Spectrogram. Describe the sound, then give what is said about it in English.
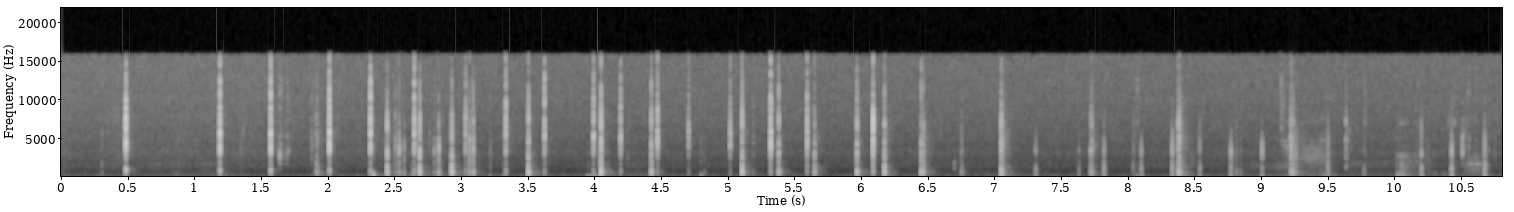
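Rapid, irregular tapping on a phone screen, made as an ASMR sound: dozens of sharp, light clicks in quick bursts, some louder than others, continuing steadily with no voices. “We can do like little phone tapping.”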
